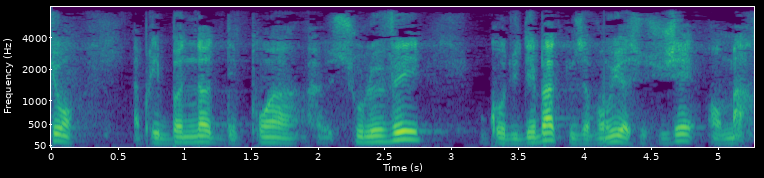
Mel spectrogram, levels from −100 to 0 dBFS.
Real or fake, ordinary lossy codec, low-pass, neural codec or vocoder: real; none; 7.2 kHz; none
